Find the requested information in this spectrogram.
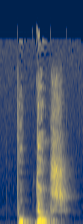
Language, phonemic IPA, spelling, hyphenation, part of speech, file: Dutch, /ˈpup.doːs/, poepdoos, poep‧doos, noun, Nl-poepdoos.ogg
- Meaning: a privy, an outhouse, a backside, a backhouse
